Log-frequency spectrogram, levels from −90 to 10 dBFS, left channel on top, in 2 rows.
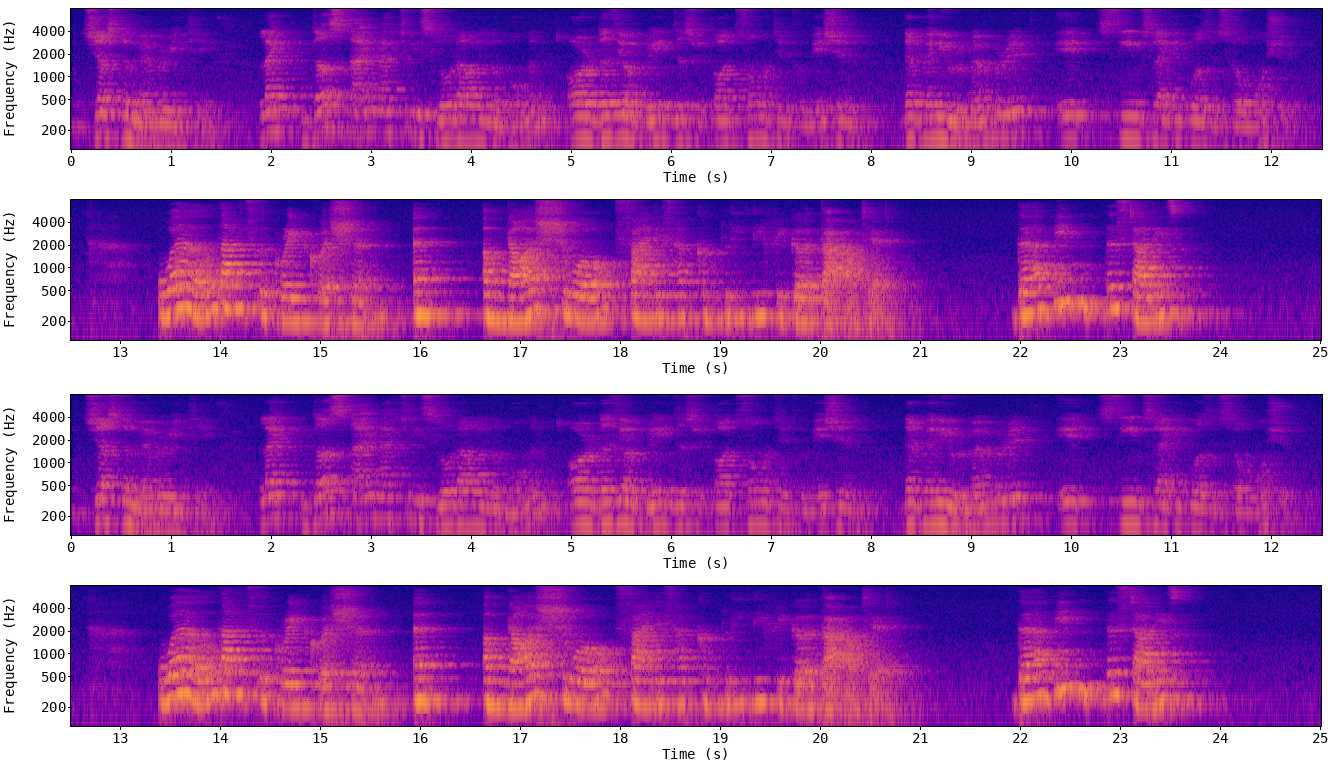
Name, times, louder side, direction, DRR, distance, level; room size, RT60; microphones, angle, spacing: voice 1, 0.1-1.5 1.9-7.9 8.3-9.5 9.8-12.2, equal, 40° left, -7 dB, 1.0 m, -39 dB
voice 2, 13.4-15.6 15.9-16.1 16.6-20.7 21.9-23.6, left 1 dB, 70° left, -5 dB, 1.2 m, -26 dB
4.4 x 3.9 x 2.5 m, 1.1 s
head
